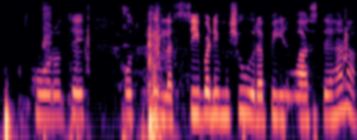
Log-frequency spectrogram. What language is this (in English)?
Punjabi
